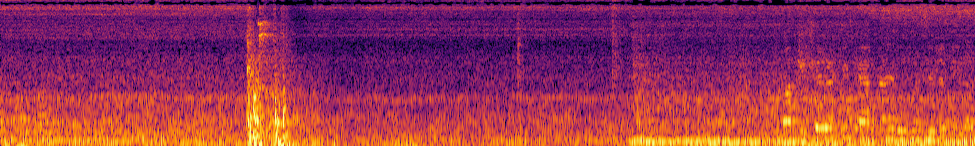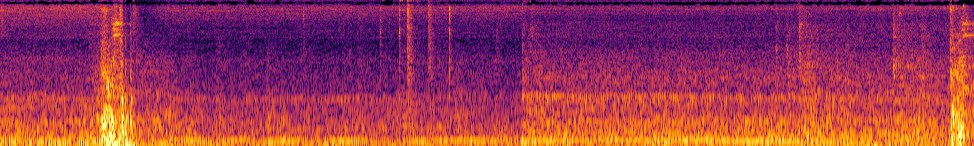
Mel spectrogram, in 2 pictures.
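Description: Large mechanical stamping press running with a steady hum, its die coming down on steel strip twice, about eight seconds apart, each stroke a loud crash with a short ring.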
